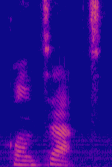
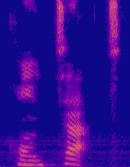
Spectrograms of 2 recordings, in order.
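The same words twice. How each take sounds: The two takes are said the same way.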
